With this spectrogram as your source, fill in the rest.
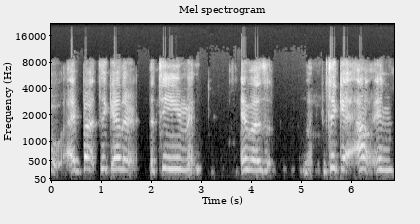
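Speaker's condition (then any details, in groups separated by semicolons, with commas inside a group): Cerebral palsy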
